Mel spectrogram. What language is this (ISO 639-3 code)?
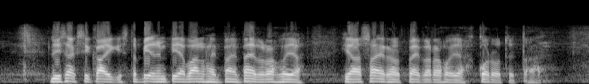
fin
